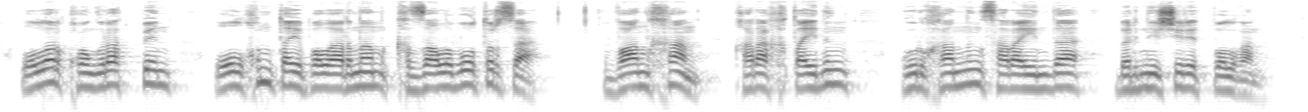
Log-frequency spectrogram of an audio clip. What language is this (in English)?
Kazakh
